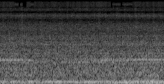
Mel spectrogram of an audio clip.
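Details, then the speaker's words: Restored 1963 Chevrolet Bel Air, 327ci small-block V8 with Tremec 5-speed manual, idling with good oil pressure: steady, even low rumble with no misses, knocks or ticking; valve train sounds perfect, great idle quality. "Just super smooth, valve train sounds perfect."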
